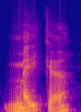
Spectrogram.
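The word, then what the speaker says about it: Meike: I learned that this company, spelled M-E-I-K-E, is pronounced Meika. So I wouldn't have got that right in a long time. But Meika lenses have a fantastic price point.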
